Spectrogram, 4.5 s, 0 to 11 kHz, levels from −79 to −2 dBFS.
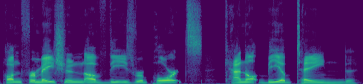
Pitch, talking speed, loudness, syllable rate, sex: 145 Hz, 90 wpm, -21 LUFS, 3.6 syllables/s, male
